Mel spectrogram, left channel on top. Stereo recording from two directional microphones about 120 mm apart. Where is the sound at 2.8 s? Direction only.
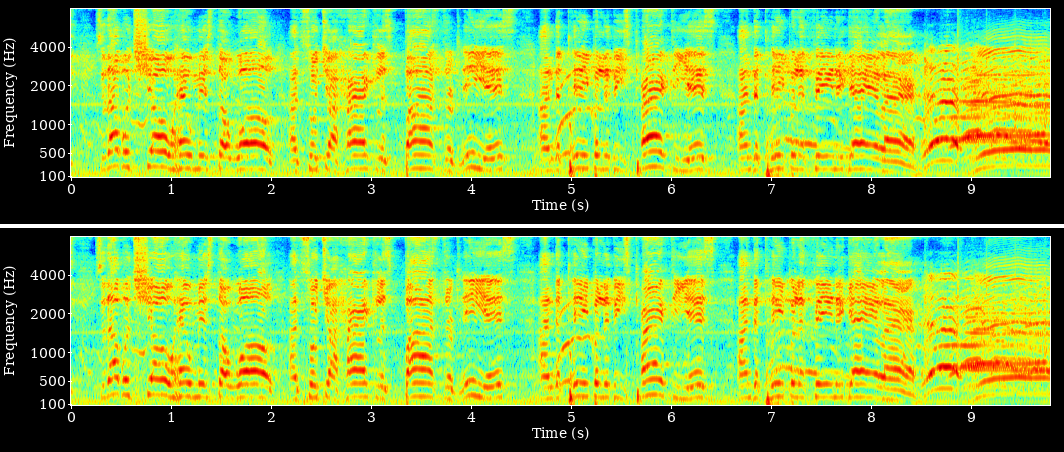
40° left (ahead or behind).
